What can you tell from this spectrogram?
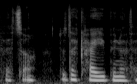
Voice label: "caib", Welsh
